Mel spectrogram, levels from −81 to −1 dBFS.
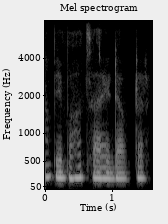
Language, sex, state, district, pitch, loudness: Hindi, female, Uttar Pradesh, Etah, 200 Hz, -37 LUFS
